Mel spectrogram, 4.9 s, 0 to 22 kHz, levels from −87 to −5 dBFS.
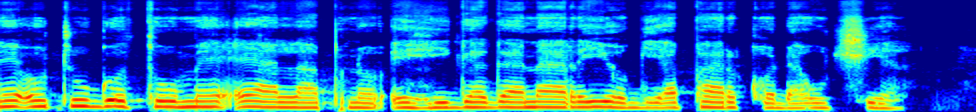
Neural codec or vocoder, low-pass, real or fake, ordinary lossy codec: vocoder, 44.1 kHz, 128 mel bands, Pupu-Vocoder; none; fake; none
